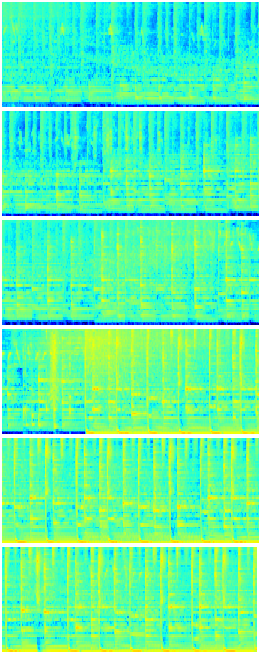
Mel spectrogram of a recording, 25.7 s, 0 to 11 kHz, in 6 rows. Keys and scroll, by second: 0.4-1.0 typing, 1.9 Return, 12.9 alt+space, 13.8 alt+space, 16.8 7, 17.0 0, 17.6 Return, 20.0 space, 20.5 space.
